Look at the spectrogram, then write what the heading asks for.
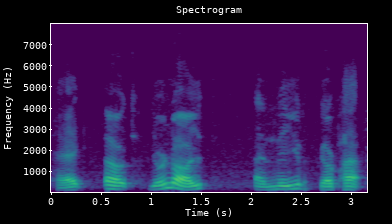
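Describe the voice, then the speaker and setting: A storyteller voicing a bossy, urgent male spirit that speaks in slow commands. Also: mid-range voice, muffled recording. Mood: commanding.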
